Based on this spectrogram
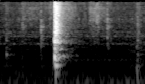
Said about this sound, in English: My apologies for coughing in y'all ear.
